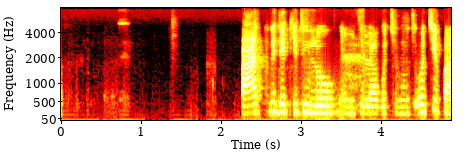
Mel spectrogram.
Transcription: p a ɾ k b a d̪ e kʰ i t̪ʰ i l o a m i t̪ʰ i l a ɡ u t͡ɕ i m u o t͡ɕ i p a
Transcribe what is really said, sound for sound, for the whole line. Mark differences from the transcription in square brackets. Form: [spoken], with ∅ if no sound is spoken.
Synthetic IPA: p a ɾ k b [i] d̪ e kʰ i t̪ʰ i l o [e] m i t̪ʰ i l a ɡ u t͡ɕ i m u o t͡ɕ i p a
